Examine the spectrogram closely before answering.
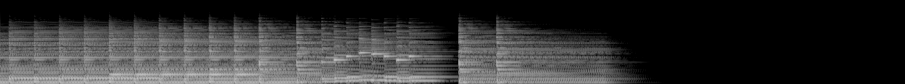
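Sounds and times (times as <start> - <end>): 
piano piece: 0.0 - 6.5.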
